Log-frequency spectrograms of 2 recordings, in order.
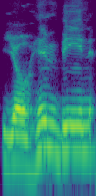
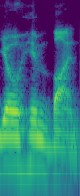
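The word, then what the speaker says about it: yohimbine: uh um all right I've heard it pronounced as yohimbean and yohimban which one do we go by yeah I think either one's acceptable all right so let's go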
